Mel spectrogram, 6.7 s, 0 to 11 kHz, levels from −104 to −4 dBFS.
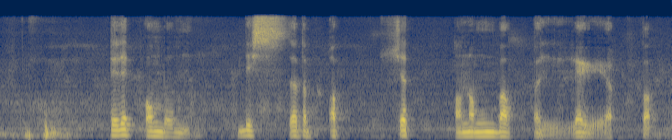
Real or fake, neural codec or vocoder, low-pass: fake; codec, 16 kHz, 0.8 kbps, ZipCodec; 7.2 kHz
